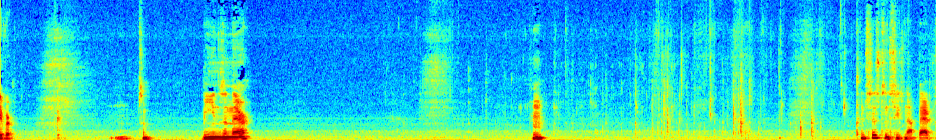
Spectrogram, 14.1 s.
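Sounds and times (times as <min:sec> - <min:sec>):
person chewing food: 0:06.0 - 0:12.9.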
